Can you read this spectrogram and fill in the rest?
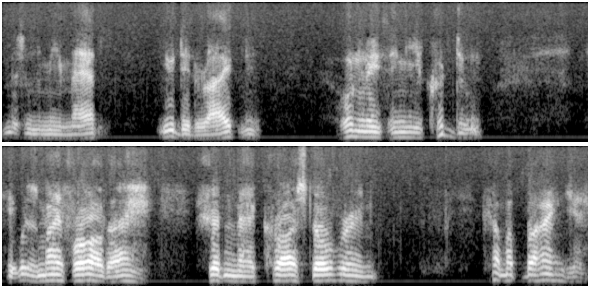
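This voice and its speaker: A dying frontier lawman in an old radio play. His speech is slow and faint, dry and close, and a bit dull in tone. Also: mid-range voice, dry recording. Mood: fading. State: dying, weak. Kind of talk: 1950s radio drama acting. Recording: dry, muffled vintage radio recording.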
